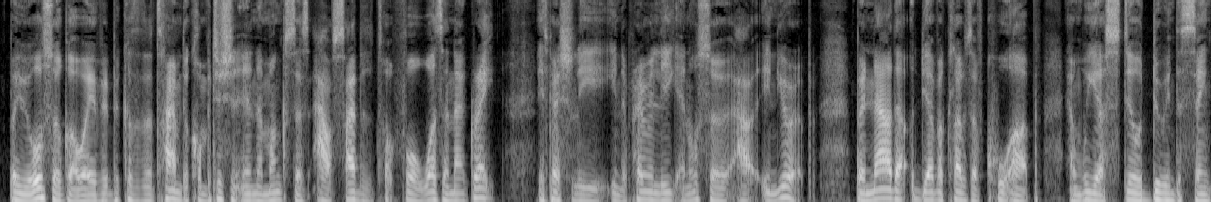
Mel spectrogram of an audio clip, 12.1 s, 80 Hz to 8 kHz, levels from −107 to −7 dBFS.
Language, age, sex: English, 30-49, male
